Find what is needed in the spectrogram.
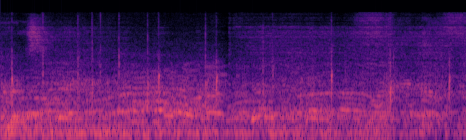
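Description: Several people's voices calling out and talking over one another in a concert crowd, just after the band's music stops.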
